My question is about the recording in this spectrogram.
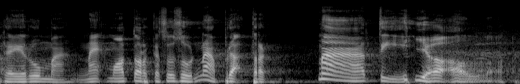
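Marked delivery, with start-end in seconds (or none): none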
